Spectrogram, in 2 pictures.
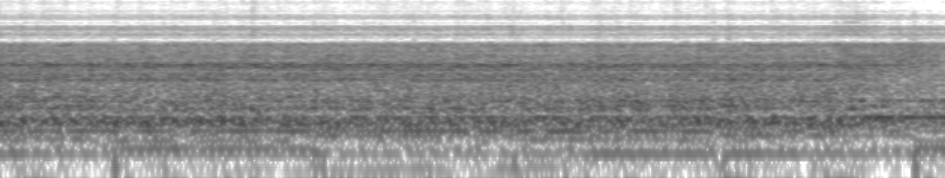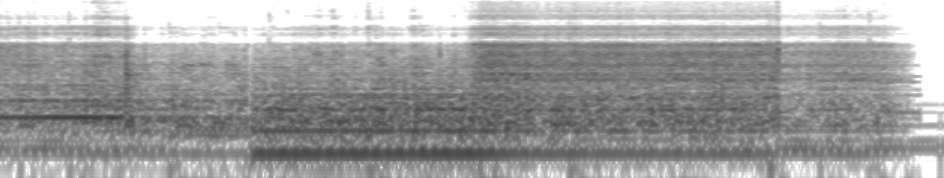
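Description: Small electric anther-separating machine (a bud 'thresher') running steadily with a low hum as plum flower buds are fed in and tumbled inside to strip the anthers for pollen collection. About eight seconds in the low hum grows louder, and the sound stops near the end.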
